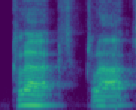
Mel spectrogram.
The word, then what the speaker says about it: clerked: She's clerked, as we say, clerked, as Americans say, for 2 Supreme Court justices, Chief Justice John Roberts and Justice Kavanaugh, Brett Kavanaugh, both conservative Supreme Court justices.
